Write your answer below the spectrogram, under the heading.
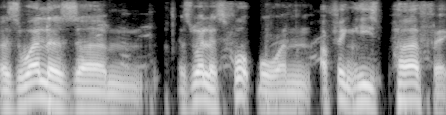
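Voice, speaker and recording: A man with a London accent, fairly low in pitch, at a moderate pace. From North London (Tottenham). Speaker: former footballer, now coach. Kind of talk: interview.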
